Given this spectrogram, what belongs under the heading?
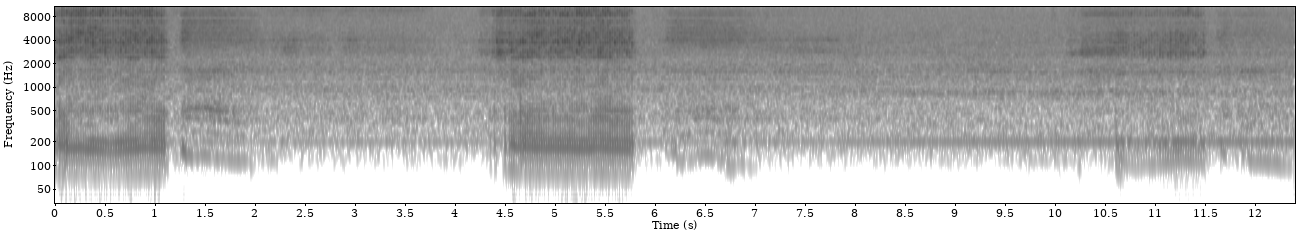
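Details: Sleeping overweight blue-nose pitbull making facial movements: loud, rough snoring in long bursts on breathing, with quieter noisy breaths between.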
